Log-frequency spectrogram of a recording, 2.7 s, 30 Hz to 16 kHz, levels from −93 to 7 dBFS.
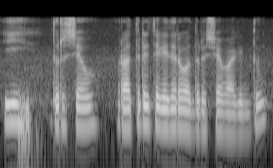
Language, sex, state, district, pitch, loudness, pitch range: Kannada, male, Karnataka, Koppal, 140 Hz, -19 LUFS, 125-155 Hz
